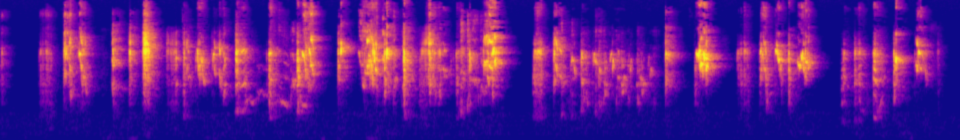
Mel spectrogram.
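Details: Steady twittering chatter from pet budgerigars indoors: rapid buzzy chirps and squeaky notes run almost without a break, with a few louder sharp calls.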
